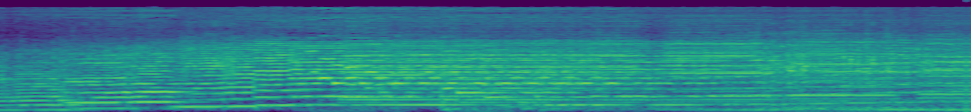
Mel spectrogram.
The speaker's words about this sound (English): You are having so much trouble with Dad's old car. I can't get used to the way these gears shift.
